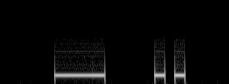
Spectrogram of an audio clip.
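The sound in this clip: A telephone line tone sounds after the caller has hung up: one steady, mid-pitched tone about half a second long, then, after a pause, two short beeps in quick succession, heard alone against silence.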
